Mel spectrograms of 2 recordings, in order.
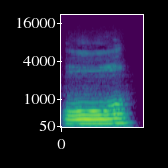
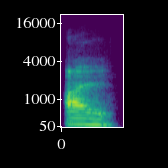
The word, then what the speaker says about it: Weltall: Be careful with the pronunciation of all. Yeah, keep your mouth open. This is not all, it's all.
